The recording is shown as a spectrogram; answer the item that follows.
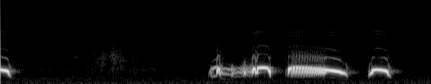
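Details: Spotted dove used as a decoy bird, giving a strong, urgent coo phrase: a short note, a rapid stuttering run, a long rolling purr that slides down, then one final clipped coo, low and mellow, after a silent pause.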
